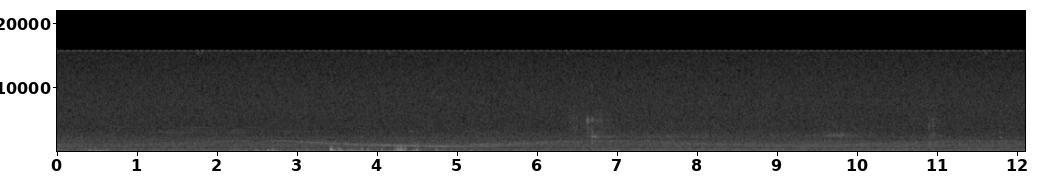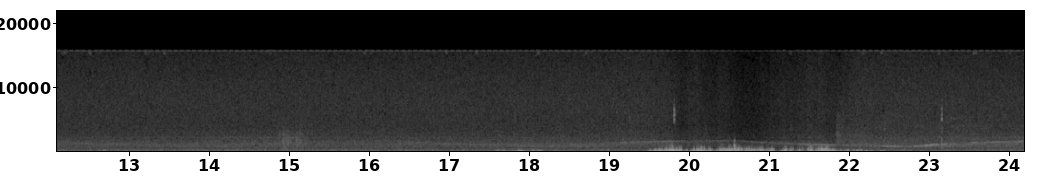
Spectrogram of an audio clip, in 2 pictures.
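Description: A distant emergency vehicle siren wailing, its pitch rising and falling slowly over several seconds. Near the end a loud low rumbling burst of noise lasts about two seconds.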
